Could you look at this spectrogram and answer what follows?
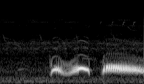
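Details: Spotted dove giving a 'one-kook big voice' coo: a wavering double note rising and dipping, then a long, steady, hollow coo held to the end, over a faint low background hum.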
